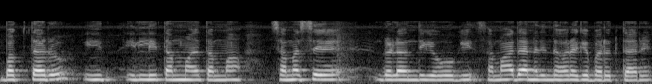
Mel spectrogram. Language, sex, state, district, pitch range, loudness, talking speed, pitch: Kannada, female, Karnataka, Dakshina Kannada, 210-220 Hz, -15 LUFS, 100 wpm, 215 Hz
